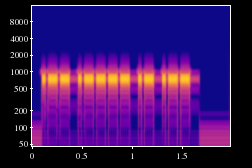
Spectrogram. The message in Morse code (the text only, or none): W1AW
